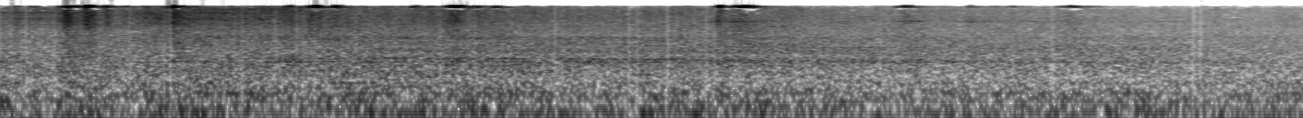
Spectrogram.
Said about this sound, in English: and my bus is coming.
